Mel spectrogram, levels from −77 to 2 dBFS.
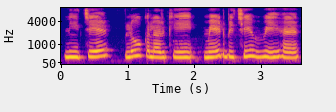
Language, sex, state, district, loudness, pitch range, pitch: Hindi, female, Uttar Pradesh, Lucknow, -12 LUFS, 260-290 Hz, 275 Hz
